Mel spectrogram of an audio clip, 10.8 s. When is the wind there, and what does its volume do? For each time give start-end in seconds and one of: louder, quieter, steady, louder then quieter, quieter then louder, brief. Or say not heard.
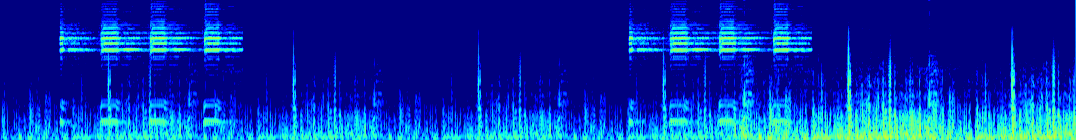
0.0-10.7 louder.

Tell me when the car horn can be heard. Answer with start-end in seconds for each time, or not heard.
0.6-2.5, 6.3-8.2.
